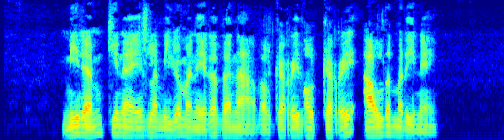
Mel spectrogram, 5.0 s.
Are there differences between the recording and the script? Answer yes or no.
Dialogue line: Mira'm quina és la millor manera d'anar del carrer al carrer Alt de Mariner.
no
